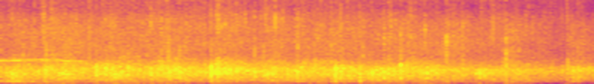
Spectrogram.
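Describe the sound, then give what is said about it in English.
Steady audience applause, many hands clapping at once in a dense, sustained wash of sound that holds at an even loudness throughout, with no one speaking over it. “I will tell Allison that you applauded her endurance.”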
